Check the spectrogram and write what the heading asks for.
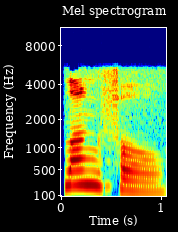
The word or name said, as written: lungful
